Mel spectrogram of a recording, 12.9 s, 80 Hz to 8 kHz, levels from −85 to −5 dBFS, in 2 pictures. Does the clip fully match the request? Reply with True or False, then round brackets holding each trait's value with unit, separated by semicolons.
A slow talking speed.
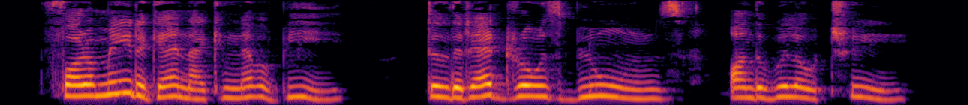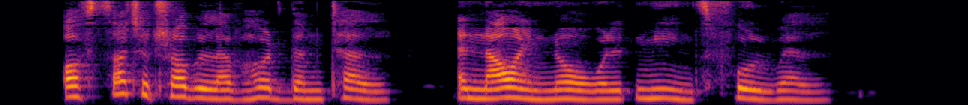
False (160 wpm)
